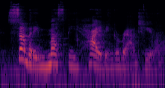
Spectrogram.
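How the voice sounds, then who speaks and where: A woman puts on a growling character voice with a fairly low pitch. She keeps a moderate pace. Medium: read story.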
